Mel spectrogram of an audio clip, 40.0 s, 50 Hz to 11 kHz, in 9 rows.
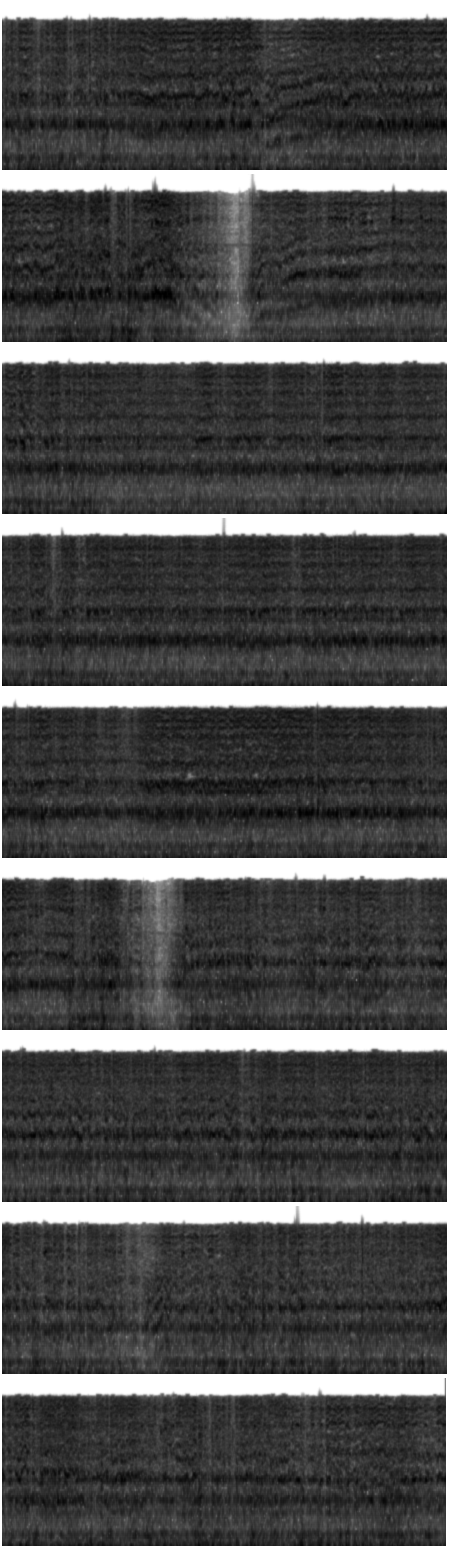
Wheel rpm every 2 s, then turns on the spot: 230, 180, 190, 140, 230, 240, 240, 240, 230, 230, 220, 200, 170, 200, 190, 200, 160, 190, 200, 200.
none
